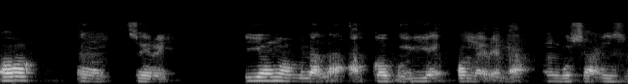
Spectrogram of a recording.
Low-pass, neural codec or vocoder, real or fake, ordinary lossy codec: 7.2 kHz; codec, 44.1 kHz, 3.4 kbps, Pupu-Codec; fake; Opus, 32 kbps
